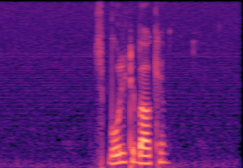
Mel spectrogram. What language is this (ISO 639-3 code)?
nor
